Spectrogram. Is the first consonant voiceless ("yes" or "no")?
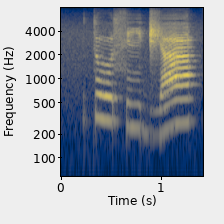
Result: yes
